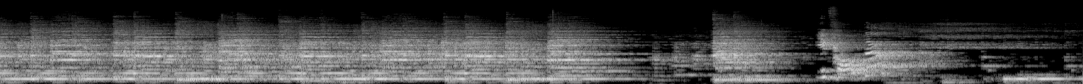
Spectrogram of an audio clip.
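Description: Background music with a steady beat and a melody over it; it thins out and breaks briefly about seven seconds in, then comes back with a rising sweep.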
